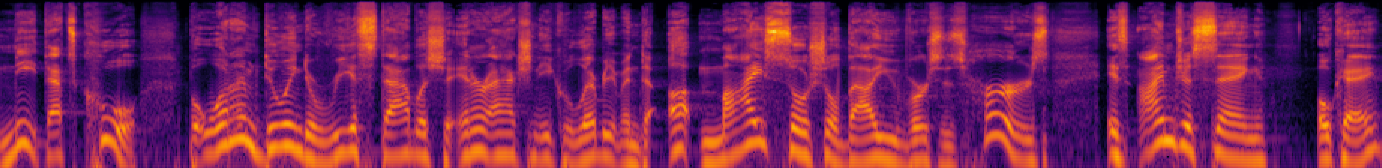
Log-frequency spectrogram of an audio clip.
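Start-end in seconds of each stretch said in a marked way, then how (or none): 8.8-9.2 "okay" said with rising, upward pitch. Explaining how he answers in a conversation, rising pitch on okay. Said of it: "with the tone of voice going up".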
